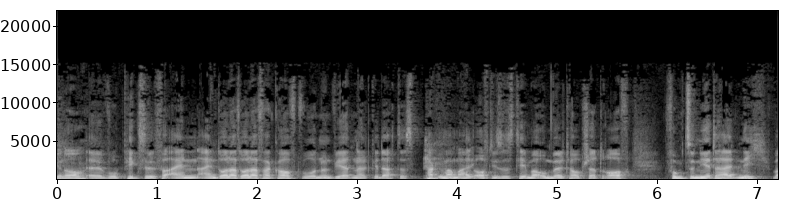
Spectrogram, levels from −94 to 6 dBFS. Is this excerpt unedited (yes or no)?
no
